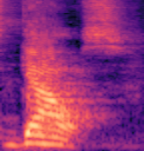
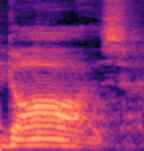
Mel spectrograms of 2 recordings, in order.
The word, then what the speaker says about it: Gauss: gaus a lot of people see it and pronounce it wrong it's gaus I've heard people say gauze but it's Gus make sure we're clear on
